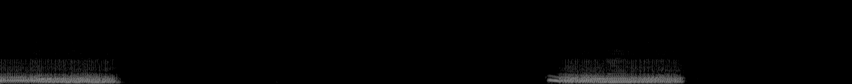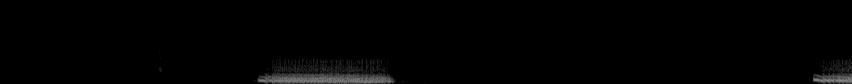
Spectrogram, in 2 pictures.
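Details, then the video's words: Beagle puppy Yfke snoring while asleep: loud rough rasping snores about a second long, returning roughly every five to six seconds, with near silence and faint breathing between them. "Beagle puppy Yfke 🐶 Snoring her nose off -again-"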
